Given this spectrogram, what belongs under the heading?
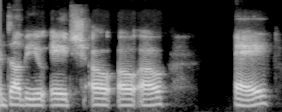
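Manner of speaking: fog the window breath; throaty whooo from the back; breathy whoooa. Shown as a demonstration. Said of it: "like you're fogging up a window".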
